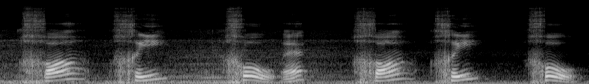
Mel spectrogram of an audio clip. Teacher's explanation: Kha ini getarnya lebih berat, bahkan perih tenggorokan saat kita membaca. Bunyinya yaitu kha. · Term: huruf kha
